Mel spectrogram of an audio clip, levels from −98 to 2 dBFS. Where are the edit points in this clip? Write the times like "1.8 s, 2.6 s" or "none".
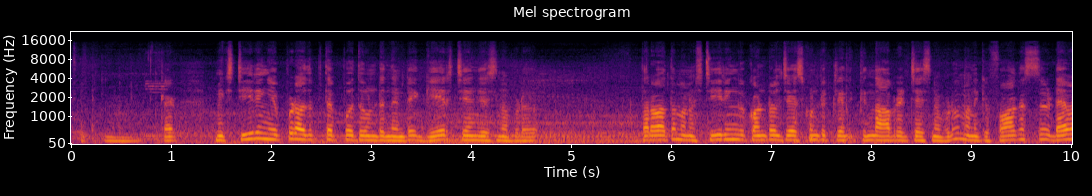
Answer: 1.1 s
